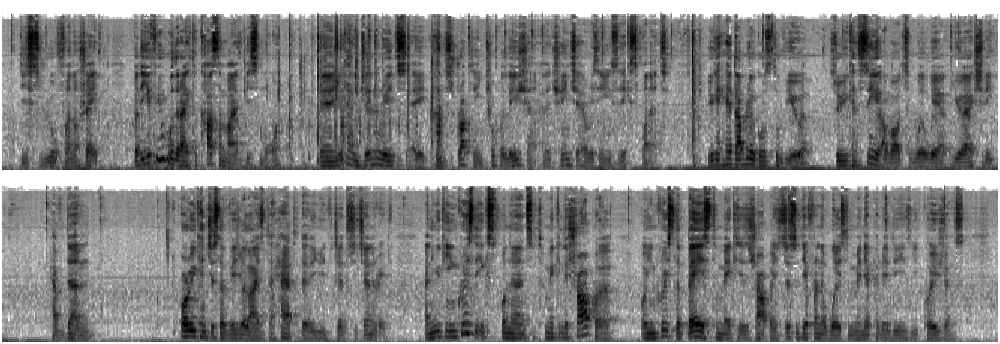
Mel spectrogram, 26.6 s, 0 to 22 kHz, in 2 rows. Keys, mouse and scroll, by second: 0.2-0.6 d, 0.7 right click, 1.4 d, 1.5 d, 2.5 click, 3.7 ctrl+a, 7.1-9.3 drag, 9.3 w, 11.8-13.1 middle drag, 13.1-13.6 drag, 14.0 drag, 15.5-17.5 middle drag, 17.5-18.7 scroll up 1, 18.7-25.9 drag, 26.1-26.5 drag.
